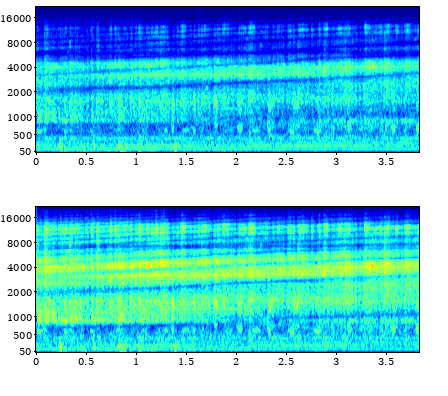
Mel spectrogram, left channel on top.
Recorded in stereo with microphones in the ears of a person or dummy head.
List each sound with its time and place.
0.0 s a lawn mower: 55° right (ahead or behind); by 3.9 s 45° right (ahead or behind)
